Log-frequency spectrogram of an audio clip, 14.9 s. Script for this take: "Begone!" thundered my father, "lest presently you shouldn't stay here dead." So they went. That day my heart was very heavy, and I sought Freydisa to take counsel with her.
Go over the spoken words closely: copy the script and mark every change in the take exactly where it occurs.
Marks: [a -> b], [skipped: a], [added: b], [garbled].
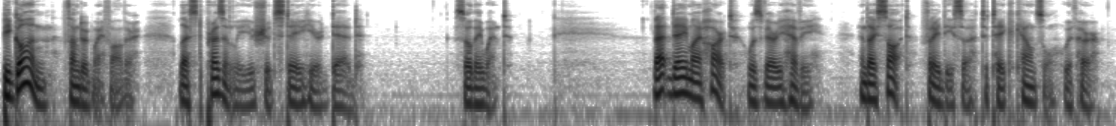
"Begone!" thundered my father, "lest presently you [shouldn't -> should] stay here dead." So they went. That day my heart was very heavy, and I sought Freydisa to take counsel with her.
